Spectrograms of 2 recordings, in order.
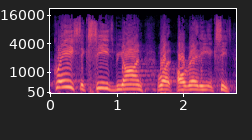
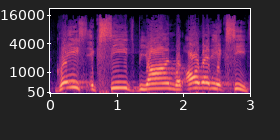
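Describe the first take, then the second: First: Said in the usual way. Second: "Grace" drawn out and leaned on, slow read; stress on grace, slow. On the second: Shown as a demonstration. Preacher to congregation, slow stress on "Grace". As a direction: slowly lean on "Grace" and let the phrase roll. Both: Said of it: "That's a literal reading of that word".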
